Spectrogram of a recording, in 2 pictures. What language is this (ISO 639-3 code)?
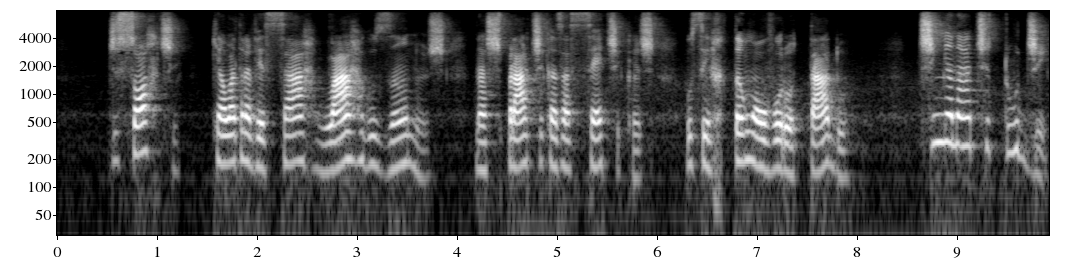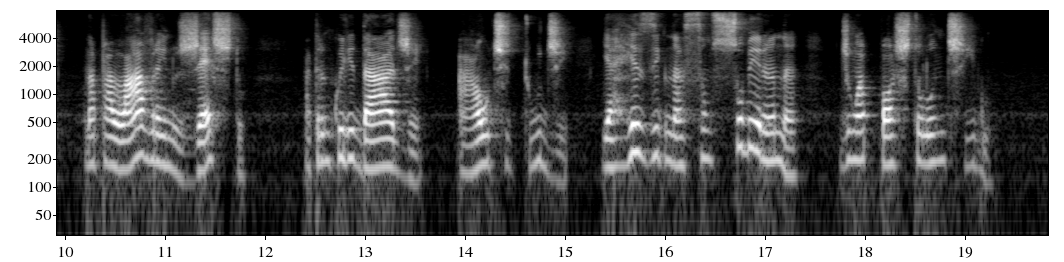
por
